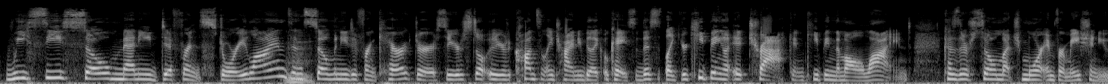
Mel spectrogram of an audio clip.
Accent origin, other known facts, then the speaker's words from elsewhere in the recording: East Coast, United States; moved away; I'm from the East Coast. And when I came out here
